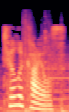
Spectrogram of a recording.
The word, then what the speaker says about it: chilaquiles: let us show you the way chilaquiles spanish pronunciation tillakiles from the nalwatal word chilocalial tilakillet chilis and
